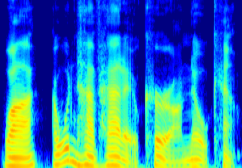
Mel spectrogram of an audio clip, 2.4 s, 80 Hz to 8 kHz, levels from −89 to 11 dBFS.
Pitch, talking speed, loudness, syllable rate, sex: 100 Hz, 245 wpm, -21 LUFS, 5.4 syllables/s, male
